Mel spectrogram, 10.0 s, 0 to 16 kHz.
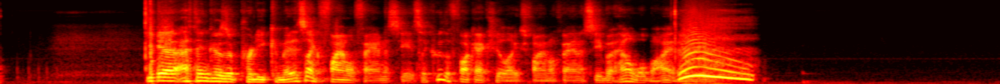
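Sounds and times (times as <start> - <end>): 
speech: 1.5 - 7.6
sharp voiced gasp of shock: 6.8 - 7.6.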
